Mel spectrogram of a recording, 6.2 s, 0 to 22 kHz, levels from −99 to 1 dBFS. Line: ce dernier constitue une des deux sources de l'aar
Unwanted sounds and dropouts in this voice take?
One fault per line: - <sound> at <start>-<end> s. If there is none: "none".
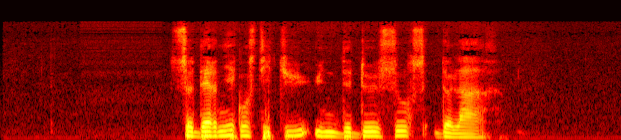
none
